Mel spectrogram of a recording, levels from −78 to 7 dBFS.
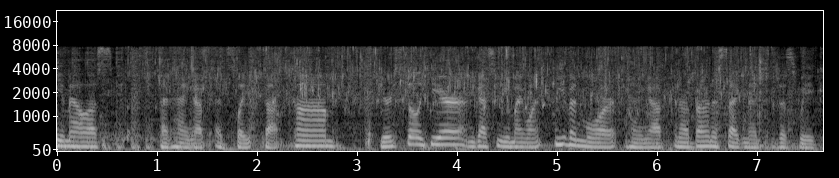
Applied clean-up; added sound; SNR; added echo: none; Sink (filling or washing) / Water; 12 dB; none.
